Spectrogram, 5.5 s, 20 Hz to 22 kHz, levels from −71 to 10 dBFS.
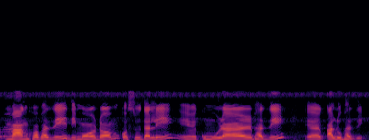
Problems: background sounds at intervals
